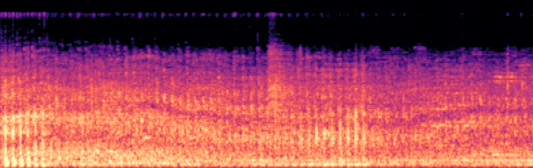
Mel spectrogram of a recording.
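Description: Auto-rickshaw engine puttering close by, a fast even beat that fades about half a second in as it pulls away, over a steady low traffic hum; a weaker puttering passes about three seconds in.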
